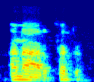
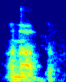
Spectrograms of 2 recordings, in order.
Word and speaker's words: अनर्थक: तीसरा वाक्य दोष है, वह है अनार्थक। अनार्थक तो अनर्थक ऐसे प्रोनाउंसिएशन करना चाहिए, अनार्थक नहीं।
